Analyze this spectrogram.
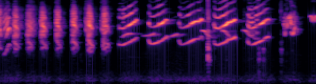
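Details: Cendet (long-tailed shrike) learning to sing: a run of rough, rapid chattering notes gives way to sweet rising whistled slurs, repeated several times before a final harsh chip.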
